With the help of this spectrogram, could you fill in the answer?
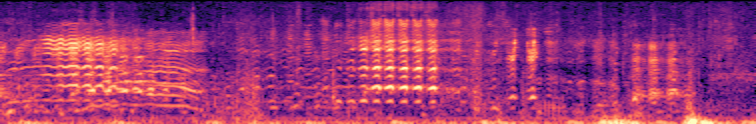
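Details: Nigerian Dwarf goats, a small dairy breed, on a homestead bleat twice: first a quavering, drawn-out cry of about one second, then a shorter, pulsing bleat, followed by soft rustling and thumps.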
